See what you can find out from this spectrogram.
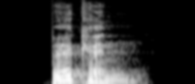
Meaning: dative plural of Bock
- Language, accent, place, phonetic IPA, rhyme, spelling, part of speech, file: German, Germany, Berlin, [ˈbœkn̩], -œkn̩, Böcken, noun, De-Böcken.ogg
